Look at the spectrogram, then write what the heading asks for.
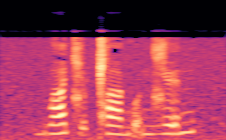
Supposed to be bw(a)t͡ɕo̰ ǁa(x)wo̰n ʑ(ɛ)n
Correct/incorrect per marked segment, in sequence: correct, incorrect, incorrect

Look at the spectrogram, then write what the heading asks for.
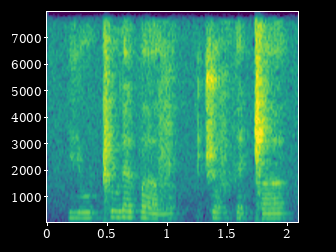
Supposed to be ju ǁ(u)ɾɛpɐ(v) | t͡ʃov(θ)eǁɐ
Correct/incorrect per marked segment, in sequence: correct, correct, correct

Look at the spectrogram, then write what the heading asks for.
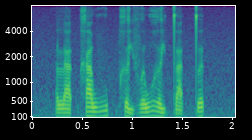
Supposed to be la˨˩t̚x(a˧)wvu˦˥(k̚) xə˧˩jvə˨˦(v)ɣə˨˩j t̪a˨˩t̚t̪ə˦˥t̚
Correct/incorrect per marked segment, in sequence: correct, incorrect, incorrect

